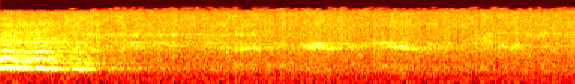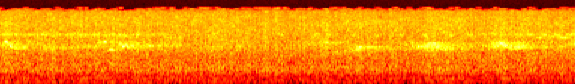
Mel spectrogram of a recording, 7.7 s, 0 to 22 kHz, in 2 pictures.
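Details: Male wild turkey near homes at 4:45 in the morning: the tail of a harsh, gurgling gobble at the start, followed by faint, scattered chirps of small birds in the dawn stillness.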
